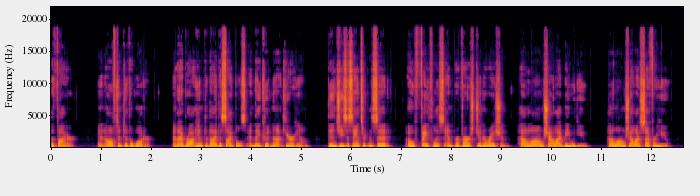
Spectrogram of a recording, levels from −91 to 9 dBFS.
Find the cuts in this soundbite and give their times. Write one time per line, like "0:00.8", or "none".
none

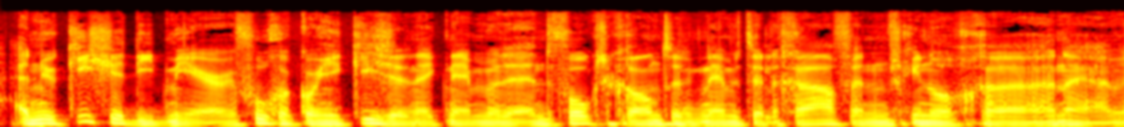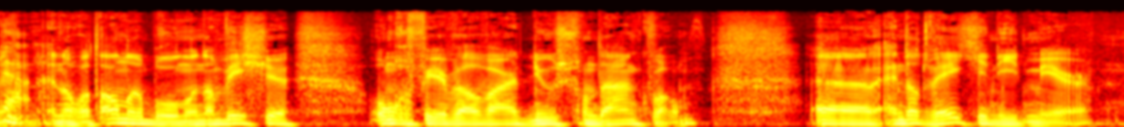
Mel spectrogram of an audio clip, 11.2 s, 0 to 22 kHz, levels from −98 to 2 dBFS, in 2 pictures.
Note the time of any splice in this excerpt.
none

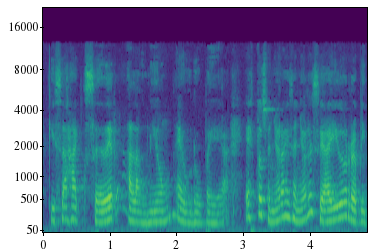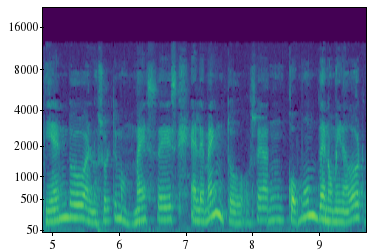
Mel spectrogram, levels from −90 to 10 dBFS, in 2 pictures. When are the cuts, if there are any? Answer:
0:07.1
0:08.2

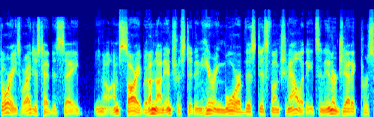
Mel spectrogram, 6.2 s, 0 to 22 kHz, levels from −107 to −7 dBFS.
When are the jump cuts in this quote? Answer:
none

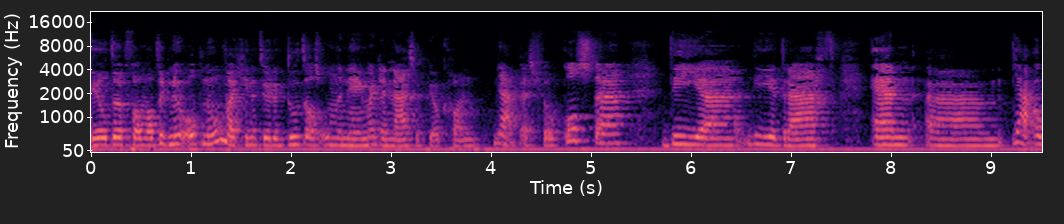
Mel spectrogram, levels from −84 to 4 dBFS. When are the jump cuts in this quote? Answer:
none

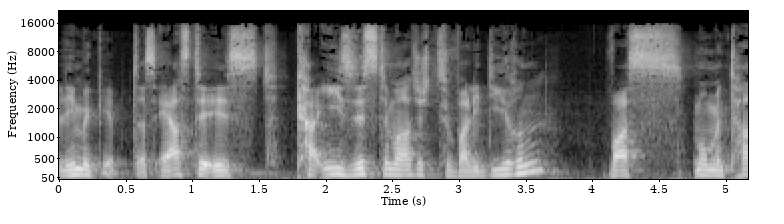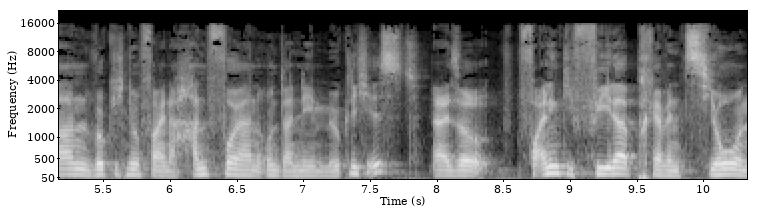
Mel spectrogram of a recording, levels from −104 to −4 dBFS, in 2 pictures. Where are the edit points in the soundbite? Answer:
0:04.8
0:07.9

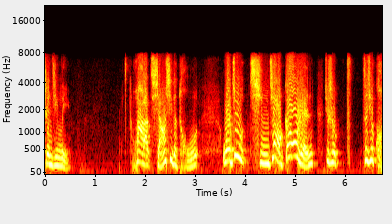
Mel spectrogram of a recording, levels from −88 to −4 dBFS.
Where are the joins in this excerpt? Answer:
0:05.5

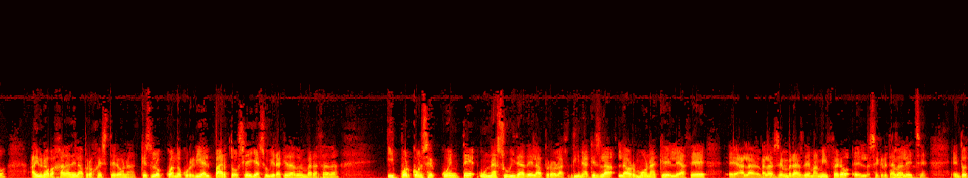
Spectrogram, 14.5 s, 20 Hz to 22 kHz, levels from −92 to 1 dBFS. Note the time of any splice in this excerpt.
0:03.7

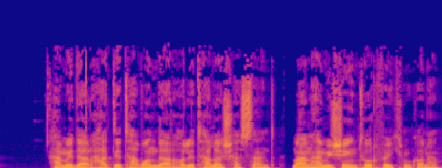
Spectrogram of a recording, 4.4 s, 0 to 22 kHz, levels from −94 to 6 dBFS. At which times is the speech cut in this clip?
0:02.8

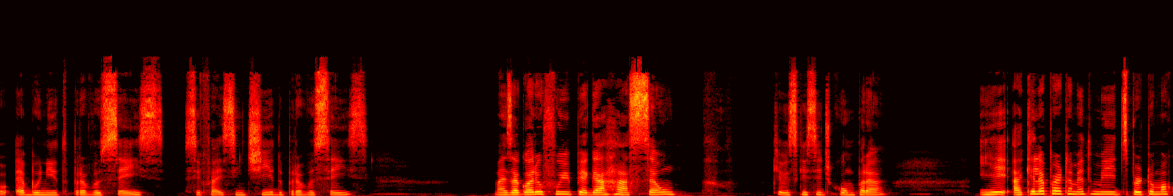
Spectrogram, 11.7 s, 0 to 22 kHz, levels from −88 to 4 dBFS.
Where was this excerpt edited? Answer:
0:09.7

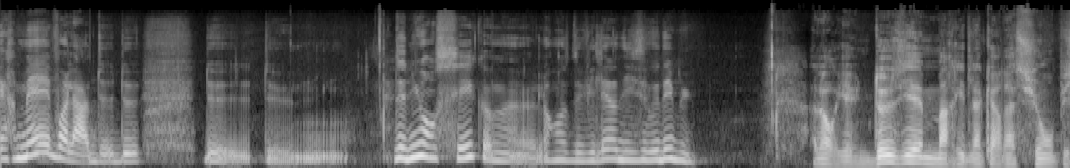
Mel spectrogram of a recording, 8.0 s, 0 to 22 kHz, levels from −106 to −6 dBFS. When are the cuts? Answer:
0:03.0

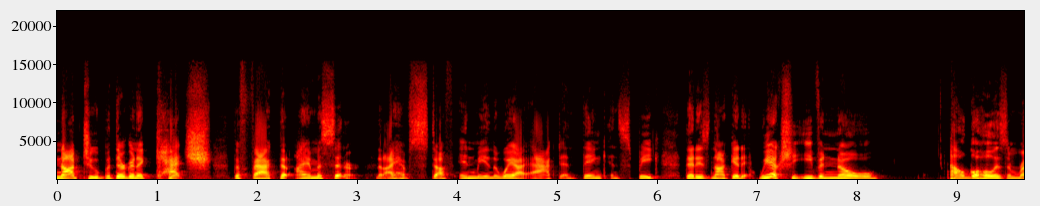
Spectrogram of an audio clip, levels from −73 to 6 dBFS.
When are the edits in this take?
0:03.2
0:06.9

